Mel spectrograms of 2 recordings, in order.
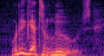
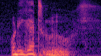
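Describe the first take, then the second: First: Said in the usual way. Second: Whispered. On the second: Shown as a demonstration. Preacher whispers the question to the congregation. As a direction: whisper got to lose softly.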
